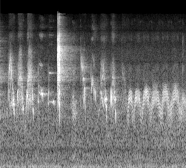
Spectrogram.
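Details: Budgie chattering steadily: quick wavering chirps, one loud sharp click, then a run of rolling, looping warbled notes.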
